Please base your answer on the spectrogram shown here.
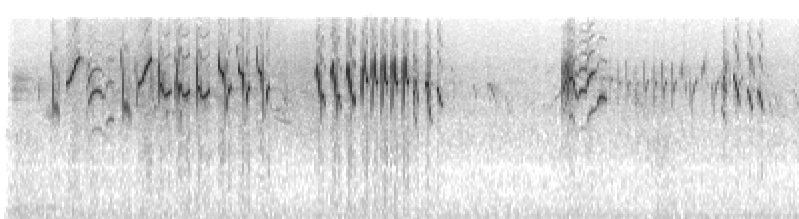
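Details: American Goldfinch song, a bird of old fields, shrubby areas and hedgerows: a long, rapid, jumbled run of high twittering notes and sweet slurred phrases, with quick trills and brief pauses between bursts.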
